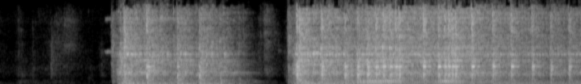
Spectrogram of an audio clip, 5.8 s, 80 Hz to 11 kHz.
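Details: 1966 Ward's Riverside (Benelli) 50cc Italian moped, motor rebuilt after seized bearings, catches after a short pause and runs with an uneven buzzing putter and a few revs; running fine.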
